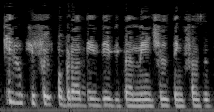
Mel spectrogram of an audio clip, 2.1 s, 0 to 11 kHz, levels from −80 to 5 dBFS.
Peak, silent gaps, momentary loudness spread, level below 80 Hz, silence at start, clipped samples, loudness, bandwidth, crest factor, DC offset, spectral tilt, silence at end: -4 dBFS; none; 2 LU; -52 dBFS; 0 s; under 0.1%; -22 LUFS; 10.5 kHz; 18 dB; under 0.1%; -3.5 dB/octave; 0.05 s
